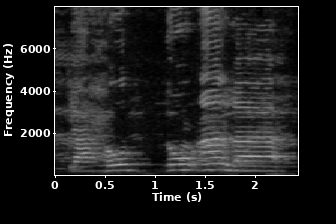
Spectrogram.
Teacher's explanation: Nah, du-nya pendek, langsung ke huruf depannya.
